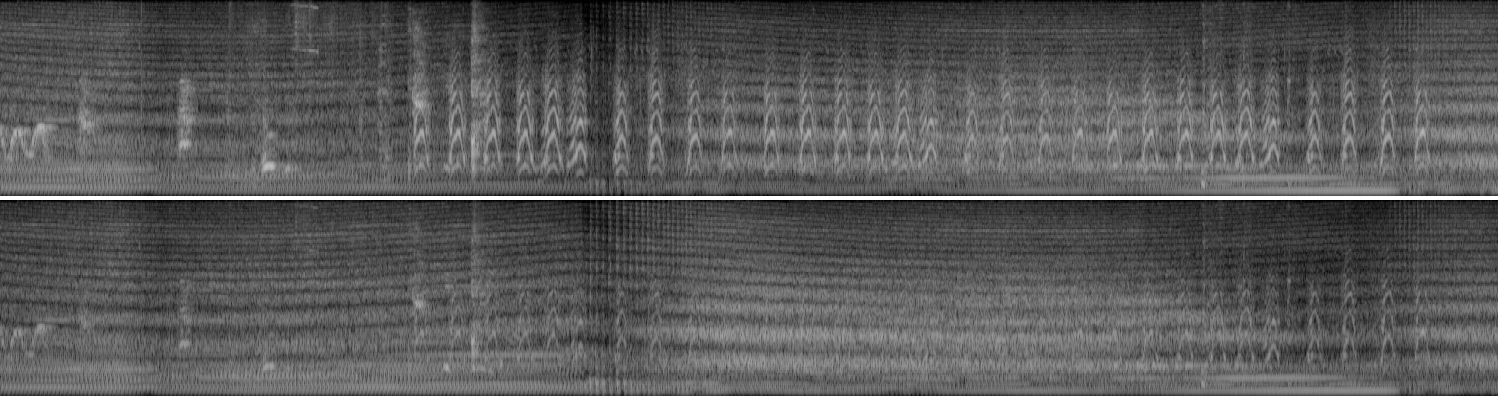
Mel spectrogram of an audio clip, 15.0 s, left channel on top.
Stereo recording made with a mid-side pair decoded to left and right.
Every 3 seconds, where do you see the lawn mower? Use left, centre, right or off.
centre, right, right, centre, left.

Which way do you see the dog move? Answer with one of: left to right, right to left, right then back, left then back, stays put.
stays put.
